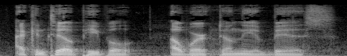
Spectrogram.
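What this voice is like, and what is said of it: Imitates another person's voice. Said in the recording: “your little impersonation”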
